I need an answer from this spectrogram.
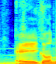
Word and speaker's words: Agon: I don't think it's Agon, I think it's Aegon the way it's pronounced.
